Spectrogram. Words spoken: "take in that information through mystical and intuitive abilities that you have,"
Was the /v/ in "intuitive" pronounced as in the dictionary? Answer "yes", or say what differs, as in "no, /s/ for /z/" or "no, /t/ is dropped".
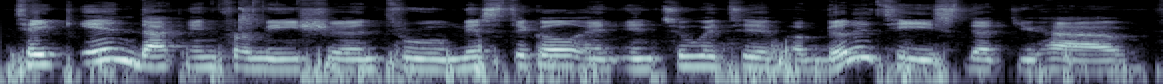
yes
